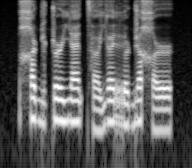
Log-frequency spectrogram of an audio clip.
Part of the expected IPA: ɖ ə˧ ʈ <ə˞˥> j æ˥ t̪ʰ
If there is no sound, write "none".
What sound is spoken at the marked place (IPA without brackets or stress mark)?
ə˞˥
